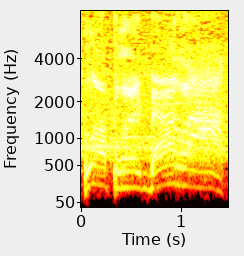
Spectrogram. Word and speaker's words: La Primera: You need to roll your R's a little bit on that, man. La Primera.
